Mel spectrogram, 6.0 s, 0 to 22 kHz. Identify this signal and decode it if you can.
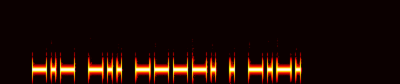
Morse code, heard as a keyed tone, about 17 wpm, 700 Hz. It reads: KD9EC
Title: USA Call Signs - 5 Characters - Repeated 2x - 17wpm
